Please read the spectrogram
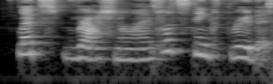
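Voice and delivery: calm, rational, soothing voice. Retelling own reaction while the friend panicked: imitating own past calm. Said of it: "zen mode where I was like".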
